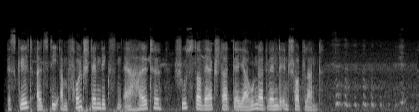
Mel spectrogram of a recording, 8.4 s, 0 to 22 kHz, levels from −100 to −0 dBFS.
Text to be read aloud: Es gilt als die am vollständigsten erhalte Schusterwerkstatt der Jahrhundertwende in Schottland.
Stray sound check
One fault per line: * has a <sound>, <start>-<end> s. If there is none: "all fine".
* has a laugh, 6.6-8.2 s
